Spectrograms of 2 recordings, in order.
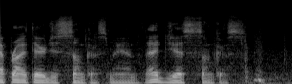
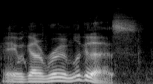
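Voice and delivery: excited; 9 semitones higher, 7 dB louder than usual. Real, not acted. Excited about getting a room.

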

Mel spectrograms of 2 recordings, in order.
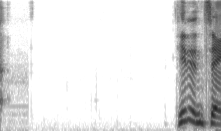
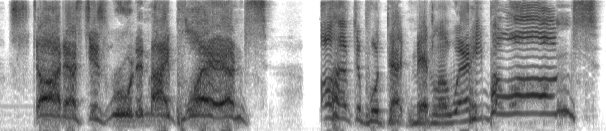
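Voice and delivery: rage; 6 semitones higher than usual. Acted. Villain ranting in a rage at his foiled plans. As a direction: growl out the villain's fury. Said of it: "he goes into a rage".

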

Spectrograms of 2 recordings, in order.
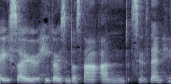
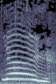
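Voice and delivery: cheerful yay; 8 dB louder than usual. Real, not acted. Cheering winning the race.

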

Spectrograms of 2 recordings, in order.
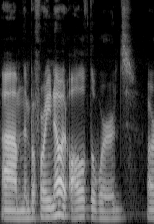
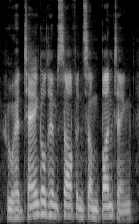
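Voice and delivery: usual speaking voice

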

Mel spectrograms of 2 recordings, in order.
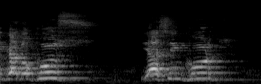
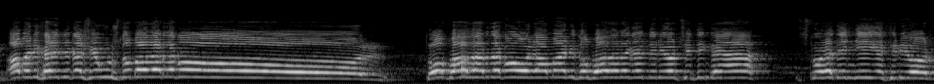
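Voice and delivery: screaming football commentator; 5 semitones higher, 6 dB louder than usual. Real, not acted. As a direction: roar the goal and keep the excitement. Goal call.

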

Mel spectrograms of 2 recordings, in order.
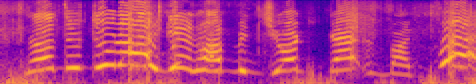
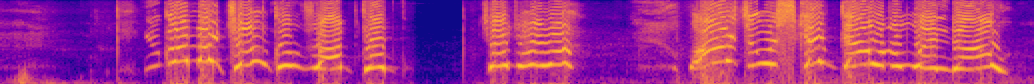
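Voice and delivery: raised, high-pitched play telling-off; mock angry scolding; 6 semitones higher, 4 dB louder than usual. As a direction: scold a runaway in pretend fury. Acted quarrel with escaped character.

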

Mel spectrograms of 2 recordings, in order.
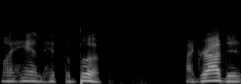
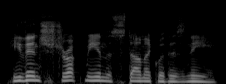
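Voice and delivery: plain reading voice

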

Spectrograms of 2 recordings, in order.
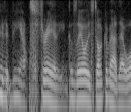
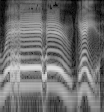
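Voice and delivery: high, loud whoop of joy; woohoo cheer; 9 semitones higher, 18 dB louder, much slower than usual. Real, not acted. Gamer flying high, whooping loud.

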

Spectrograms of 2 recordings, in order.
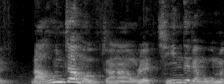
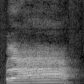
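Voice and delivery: sharp loud cry at the heat; spicy yelp; 8 semitones higher, 10 dB louder than usual. Real, not acted. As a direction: yell out from the spice. Yelps at spicy bite.

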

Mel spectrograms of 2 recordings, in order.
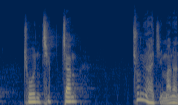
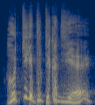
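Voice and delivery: sharp, louder mock scold; scolding mother-in-law; 4 semitones higher, 5 dB louder than usual. Unwise mother-in-law scolding the bride, mock sharp. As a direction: snap at her like a harsh mother-in-law.

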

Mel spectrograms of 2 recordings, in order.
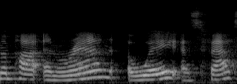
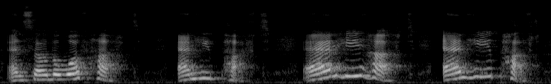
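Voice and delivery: drawn-out, building suspense; dramatic storybook narration; 3 semitones higher than usual. A narrator's reading. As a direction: stretch out each huff and puff for children. Narrates the climax.

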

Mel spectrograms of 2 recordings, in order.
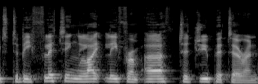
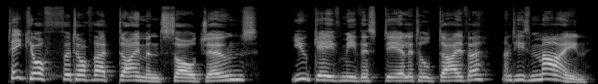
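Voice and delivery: put-on high, possessive young woman, a touch louder; Florence's voice; 10 semitones higher, 4 dB louder than usual. A narrator's reading. Wife warning her husband off her diver, high and possessive. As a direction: claim it sharply as headstrong Florence.

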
